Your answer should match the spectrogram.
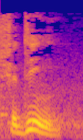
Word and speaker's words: shedim: The word shedim, S-H-E-D-I-M. Let's turn there quickly. So eventually you see that 32 and 17. The sacrifice unto devils, okay? That's the word demons. And it's pronounced or is spelled shedim.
